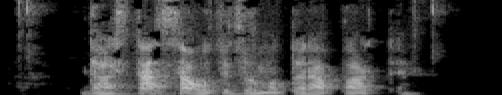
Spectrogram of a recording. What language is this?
Romanian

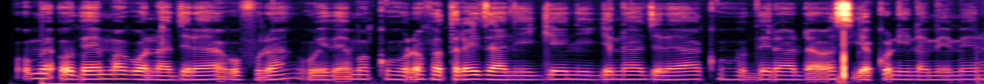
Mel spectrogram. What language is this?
Kikuyu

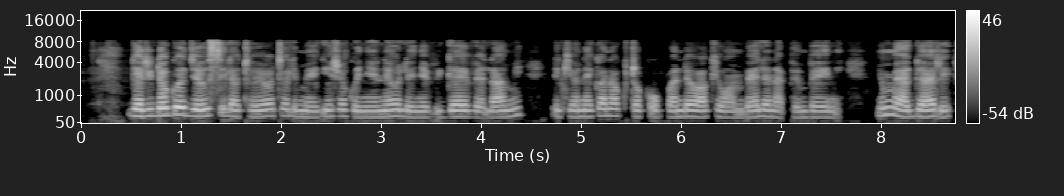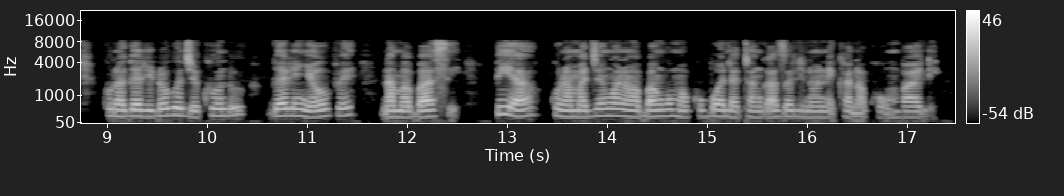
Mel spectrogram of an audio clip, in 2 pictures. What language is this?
Swahili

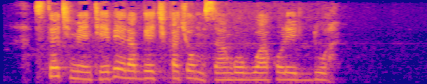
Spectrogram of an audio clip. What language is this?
Ganda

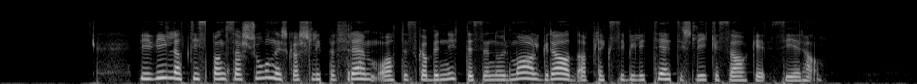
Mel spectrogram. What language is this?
Norwegian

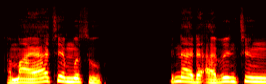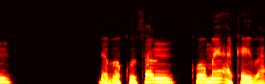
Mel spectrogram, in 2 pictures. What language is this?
Hausa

